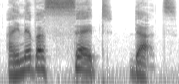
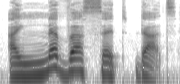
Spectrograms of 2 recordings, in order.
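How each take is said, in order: First: The word "said" carries the main stress. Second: The word "never" carries the main stress. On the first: It was implied or written, not said. "if you are to stress the word "said,"" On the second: It flatly denies ever saying it. "If you're stressing the word "never,""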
